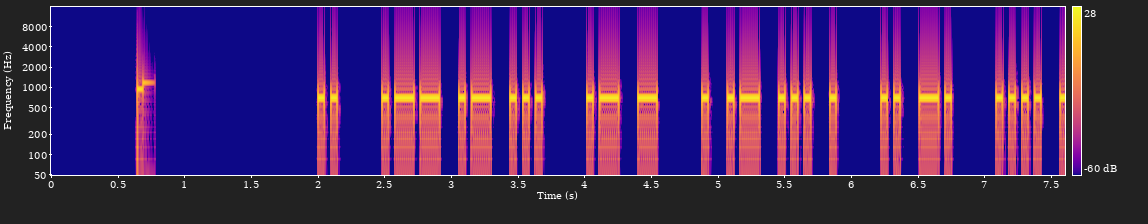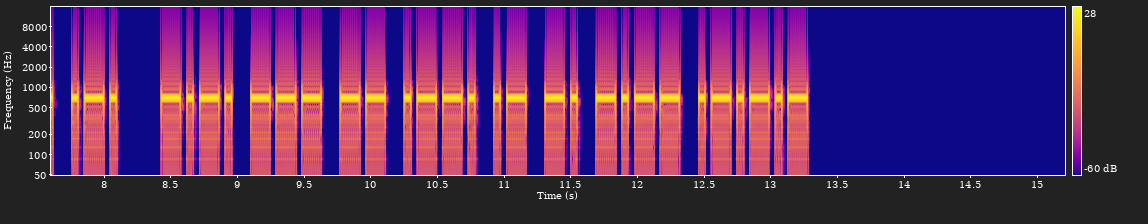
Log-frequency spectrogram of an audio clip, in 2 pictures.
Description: Morse code, heard as a keyed tone, about 25 wpm, 700 Hz. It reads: I WAS AT EASE IN HER COMPANY.
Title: Sentences from Top 1000 Words - Review Part 1 - 25wpm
